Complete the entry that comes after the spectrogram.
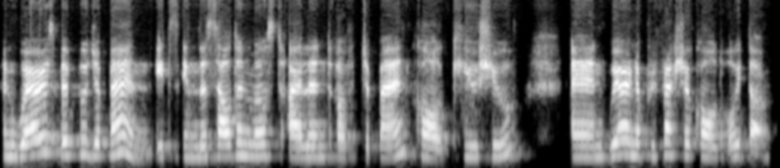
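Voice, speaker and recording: A young woman from Singapore presents admissions information in a webinar. Her voice sits a little high. She talks in a steady, informative way with small fillers and restarts. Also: moderate pace, poor audio. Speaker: admissions counselor.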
